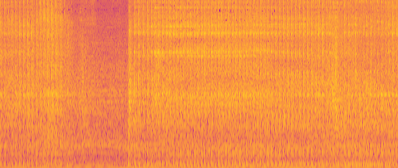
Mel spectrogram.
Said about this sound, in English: My own coveted Berlin quietude is being frequently disrupted by a huge drilling project on my street.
